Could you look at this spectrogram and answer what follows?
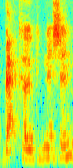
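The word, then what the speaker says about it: Rekognition: it's it's facial recognition systems called recognition but spelled with a k um after um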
